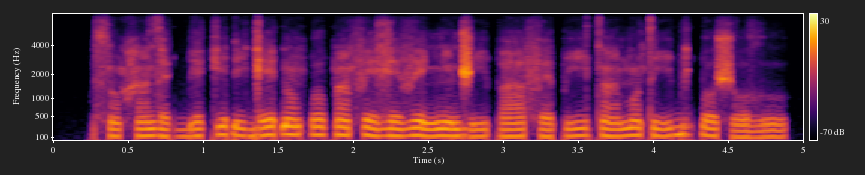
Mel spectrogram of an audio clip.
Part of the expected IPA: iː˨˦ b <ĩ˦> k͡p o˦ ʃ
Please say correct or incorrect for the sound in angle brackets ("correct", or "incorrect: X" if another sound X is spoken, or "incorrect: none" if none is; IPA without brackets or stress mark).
incorrect: i˦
